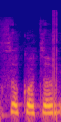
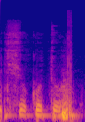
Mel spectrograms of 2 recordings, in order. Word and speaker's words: Sokoto: In fact, there was this slang that what is there in Sokoto is there in Shokoto. Sokoto is the farthest point northwest of Nigeria. Shokoto. Written the same way, but pronounced S-O-K-O-T-O.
